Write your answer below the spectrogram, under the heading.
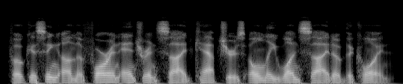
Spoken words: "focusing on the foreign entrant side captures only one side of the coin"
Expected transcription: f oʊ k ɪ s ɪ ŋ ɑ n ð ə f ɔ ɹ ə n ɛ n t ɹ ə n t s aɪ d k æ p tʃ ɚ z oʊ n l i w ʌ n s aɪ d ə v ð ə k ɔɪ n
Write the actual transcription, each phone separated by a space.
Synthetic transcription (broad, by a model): f oʊ k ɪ s ɪ ŋ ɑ n ð ə f ɔ ɹ ə n ɛ n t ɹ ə n s aɪ d k æ p tʃ ɚ z oʊ n l i w ʌ n s aɪ d ə v ð ə k ɔɪ n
